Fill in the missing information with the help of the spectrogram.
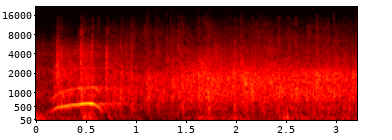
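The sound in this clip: Audience applause welcomes a speaker onto the stage at a talk on ransomware: a swell of steady clapping that settles into a sustained, even patter with no voices over it.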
